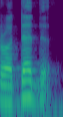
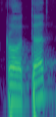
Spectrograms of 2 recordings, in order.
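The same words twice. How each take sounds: First: The final d is released with a bouncing echo. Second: The final d is stopped flat without echo. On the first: The speaker calls it right. "harus dipantulkan" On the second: The speaker calls it wrong. "Jangan dibaca"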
